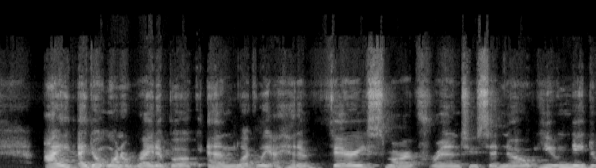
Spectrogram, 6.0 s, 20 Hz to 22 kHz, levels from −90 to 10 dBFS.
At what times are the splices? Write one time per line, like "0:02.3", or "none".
none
